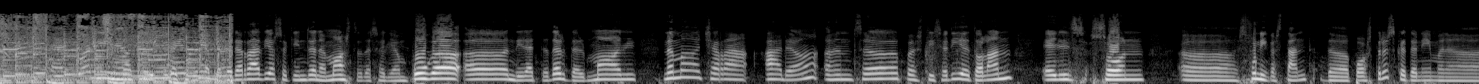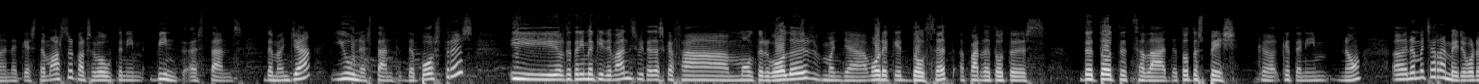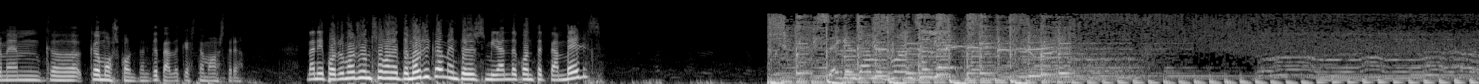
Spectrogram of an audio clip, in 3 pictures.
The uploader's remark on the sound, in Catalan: Especial XV Mostra de la Llampuga. Programa en directe des del moll de Cala Rajada.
